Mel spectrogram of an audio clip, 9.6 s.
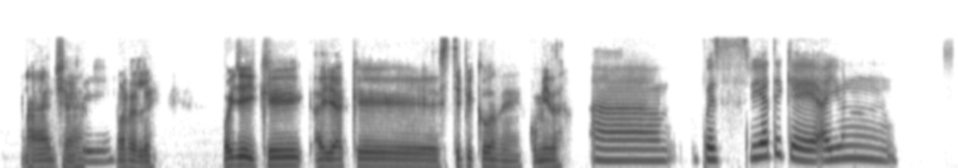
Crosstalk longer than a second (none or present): none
